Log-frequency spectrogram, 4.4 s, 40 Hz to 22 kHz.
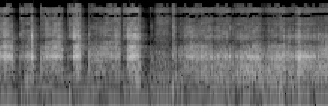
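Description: Fingertips and nails scratch and rub the top flaps of a hollow, medium brown corrugated cardboard box with a white label and its lid partly open. Short, loud rasping scratch bursts with a dry papery edge come first, then settle into a steadier, quieter rubbing scrape. The tone centers in the midrange around 760 Hz, with little low rumble.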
